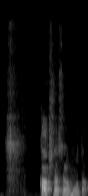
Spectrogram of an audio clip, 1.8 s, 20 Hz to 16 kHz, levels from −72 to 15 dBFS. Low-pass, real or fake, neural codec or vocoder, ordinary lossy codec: 14.4 kHz; fake; vocoder, 44.1 kHz, 128 mel bands every 256 samples, BigVGAN v2; none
